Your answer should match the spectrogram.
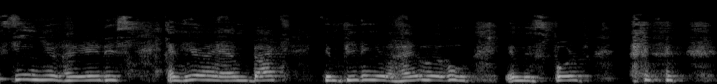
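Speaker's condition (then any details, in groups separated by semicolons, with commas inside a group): Cerebral palsy; power wheelchair user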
